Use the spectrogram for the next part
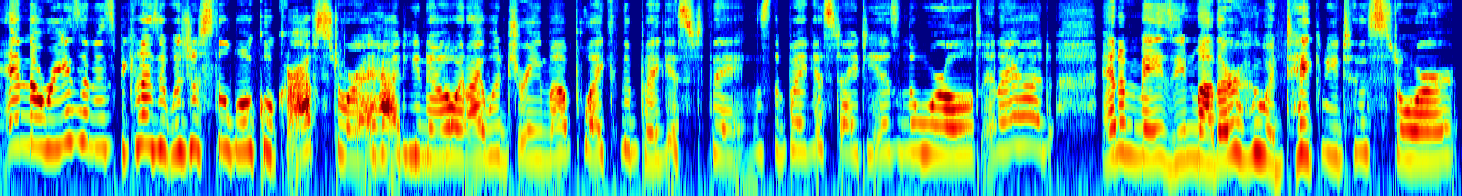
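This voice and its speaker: Bright-voiced, impassioned young woman vlogging. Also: high voice, gravelly, dry recording. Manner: impassioned, heavy use of "like". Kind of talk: casual personal vlog. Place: parking lot.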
